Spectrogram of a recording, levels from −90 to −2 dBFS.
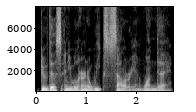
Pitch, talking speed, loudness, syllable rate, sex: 85 Hz, 260 wpm, -19 LUFS, 5.8 syllables/s, male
